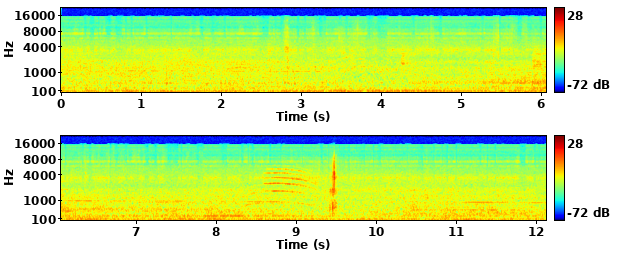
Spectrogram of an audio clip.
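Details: Brown tabby and white female Maine Coon kitten lets out a single short, high arched meow partway through, set against a constant low droning hum and faint scattered clicks.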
